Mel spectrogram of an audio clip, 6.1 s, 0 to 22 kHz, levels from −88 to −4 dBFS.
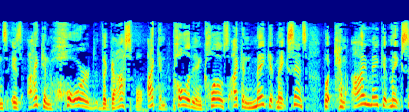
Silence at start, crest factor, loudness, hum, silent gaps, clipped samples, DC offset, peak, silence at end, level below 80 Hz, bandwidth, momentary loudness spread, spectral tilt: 0 s; 16 dB; -21 LUFS; none; none; under 0.1%; under 0.1%; -4 dBFS; 0 s; -62 dBFS; 10.5 kHz; 5 LU; -2.5 dB/octave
